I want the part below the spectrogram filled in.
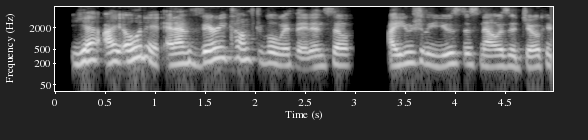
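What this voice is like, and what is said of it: Mixed Indian, British, American accent. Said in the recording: “just have my own accent. And so now it's just completely mixed up. Like I'll have very strong like consonant sounds, like, you know, how a normal Indian would. And then I would also roll my R's”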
